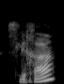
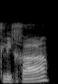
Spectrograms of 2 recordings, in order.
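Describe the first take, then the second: First: It is said in a nice, gentle tone. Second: It is said in an annoyed, impatient tone.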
